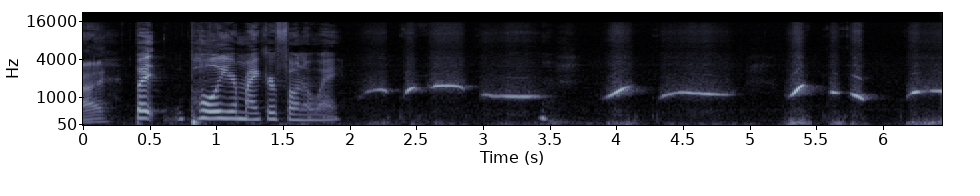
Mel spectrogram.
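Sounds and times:
speech: 0:00.0 - 0:02.0
person whistling a loud shrill tune: 0:02.1 - 0:06.4
short breaths: 0:03.4 - 0:03.9, 0:04.8 - 0:05.4.

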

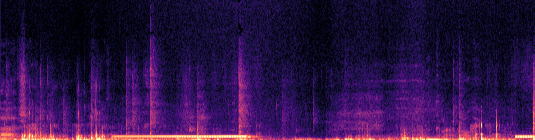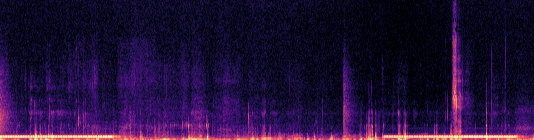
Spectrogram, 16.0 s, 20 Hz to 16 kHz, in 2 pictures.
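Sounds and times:
room noise: 0:00.0 - 0:16.0
speech: 0:00.2 - 0:00.5
faint rustling: 0:00.2 - 0:15.9
long steady ringback tones of an unanswered phone call: 0:01.7 - 0:03.9, 0:07.7 - 0:09.9, 0:13.8 - 0:16.0.

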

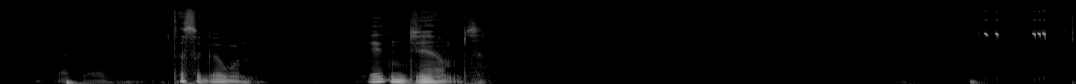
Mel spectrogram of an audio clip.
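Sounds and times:
speech: 0:01.8 - 0:02.6, 0:03.7 - 0:04.9
crickets chirping: 0:09.8 - 0:10.7.

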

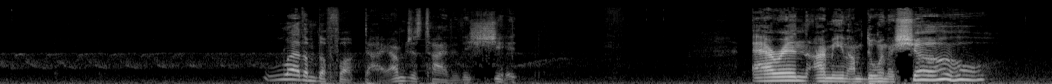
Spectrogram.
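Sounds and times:
emergency siren wailing outside in New York City: 0:00.0 - 0:06.0
traffic rumble: 0:00.0 - 0:08.9
speech: 0:02.6 - 0:05.3, 0:07.5 - 0:10.0.

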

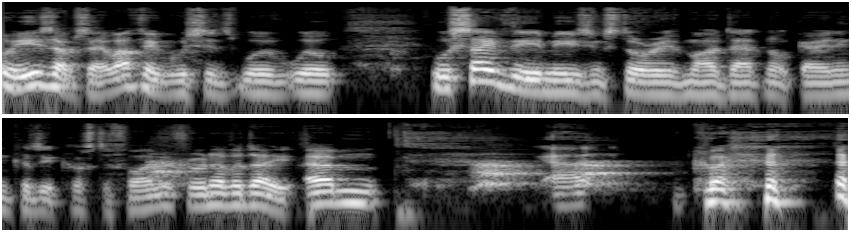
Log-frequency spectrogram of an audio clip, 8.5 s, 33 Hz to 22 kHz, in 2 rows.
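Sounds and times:
speech: 0:00.0 - 0:08.4
dog barking at the postman: 0:05.0 - 0:05.3, 0:06.6 - 0:07.5
laughter: 0:07.0 - 0:08.4.

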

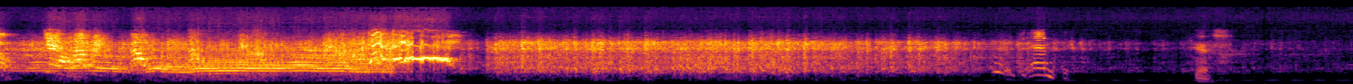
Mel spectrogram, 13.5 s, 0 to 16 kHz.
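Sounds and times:
train horn blaring: 0:00.0 - 0:04.6
train rolling along the track: 0:00.0 - 0:13.5.

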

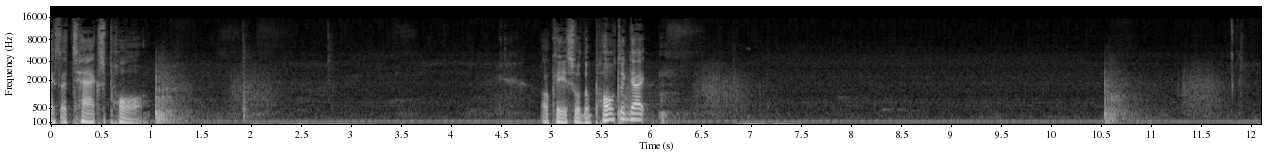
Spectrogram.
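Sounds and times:
speech: 0:00.0 - 0:01.1, 0:04.9 - 0:06.3
constant low electrical hum: 0:00.0 - 0:12.0
sharp firework bang outside: 0:01.0 - 0:02.4, 0:05.6 - 0:07.5, 0:10.5 - 0:11.8
low firework thump outside: 0:10.6 - 0:11.0.

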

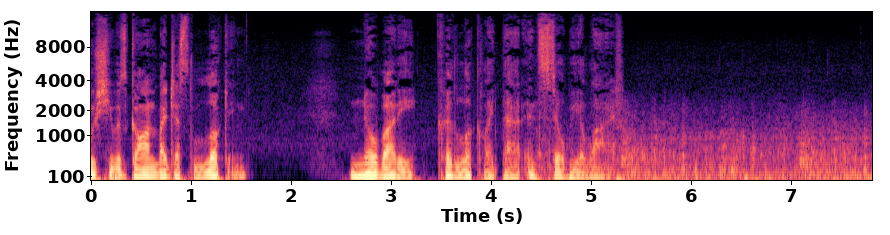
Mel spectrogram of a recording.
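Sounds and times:
speech: 0:00.0 - 0:01.6, 0:02.6 - 0:06.0
steady dense rain pouring: 0:00.0 - 0:07.8
deep low rumble of thunder: 0:04.3 - 0:07.8.

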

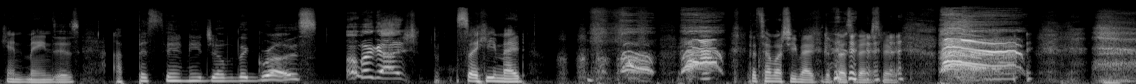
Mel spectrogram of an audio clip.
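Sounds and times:
speech: 0:00.0 - 0:11.3
person gasping: 0:06.2 - 0:07.5, 0:09.0 - 0:09.5, 0:10.3 - 0:11.3
heavy breathy exhalations: 0:10.4 - 0:11.3.

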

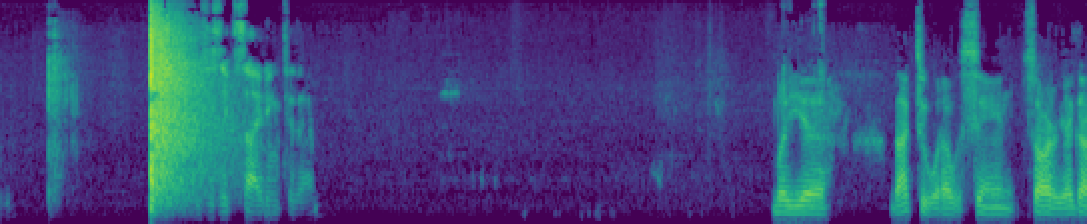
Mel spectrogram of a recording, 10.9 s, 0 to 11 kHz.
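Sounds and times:
loud sharp firework bang in Brooklyn: 0:01.5 - 0:02.5
speech: 0:02.2 - 0:03.4, 0:07.8 - 0:10.8.

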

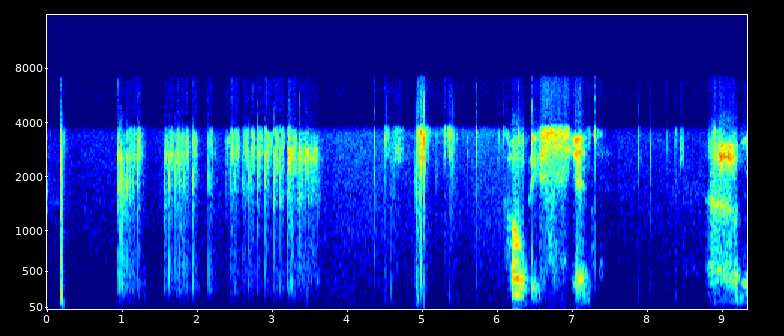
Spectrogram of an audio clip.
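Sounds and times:
long sputtering fart: 0:00.9 - 0:03.7
speech: 0:06.2 - 0:07.3.

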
